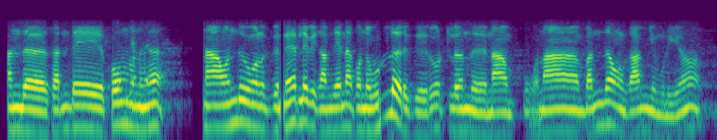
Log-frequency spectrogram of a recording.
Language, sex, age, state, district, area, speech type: Tamil, male, 30-45, Tamil Nadu, Madurai, urban, conversation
